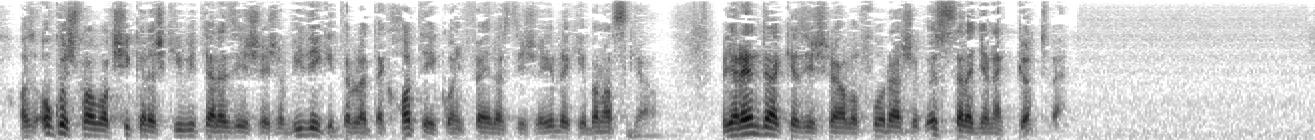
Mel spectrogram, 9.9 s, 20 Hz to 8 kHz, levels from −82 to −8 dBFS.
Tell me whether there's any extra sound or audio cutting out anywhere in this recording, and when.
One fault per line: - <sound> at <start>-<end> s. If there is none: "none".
none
